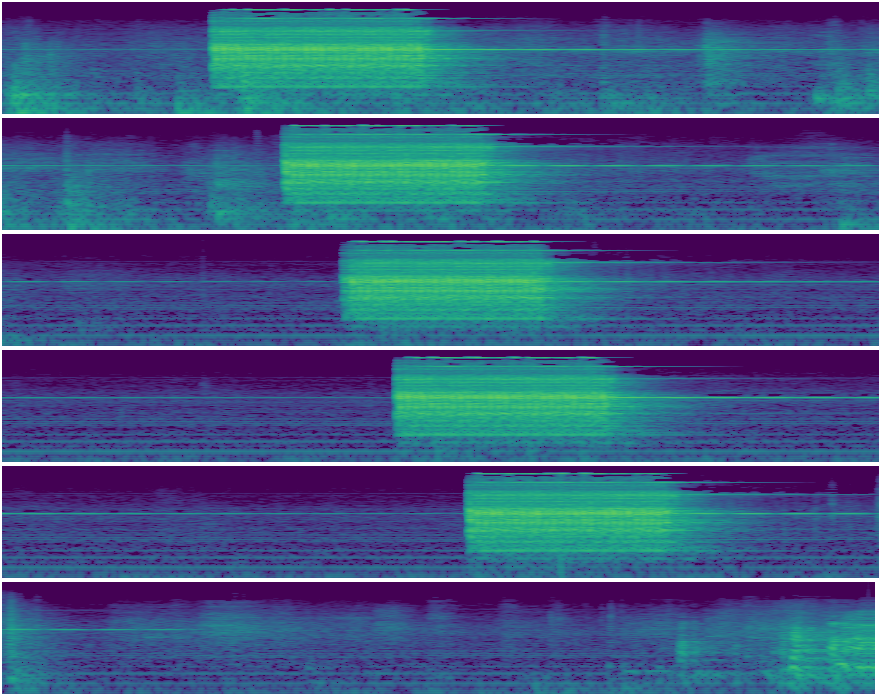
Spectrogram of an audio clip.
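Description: An electric bell rings in five bursts of about a second each, evenly spaced about four and a half seconds apart, each ring leaving a tone that dies away slowly.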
